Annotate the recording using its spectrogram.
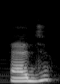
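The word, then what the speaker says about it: edge: और आगे है डी, अगर ये जी के पहले आ जाए, डी जी, तो यहाँ डी साइलेंट होगा। जी की आवाज़ आएगी, एज, हैज।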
